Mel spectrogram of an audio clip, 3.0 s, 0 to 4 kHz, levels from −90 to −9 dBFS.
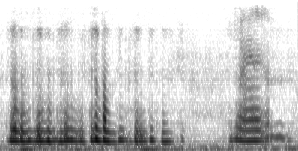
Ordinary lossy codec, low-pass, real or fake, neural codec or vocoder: MP3, 32 kbps; 3.6 kHz; fake; autoencoder, 22.05 kHz, a latent of 192 numbers a frame, VITS, trained on many speakers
